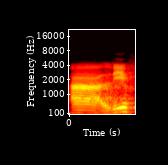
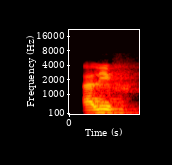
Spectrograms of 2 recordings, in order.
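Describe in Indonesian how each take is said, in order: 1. Vokalnya dibaca panjang. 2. Vokalnya dibaca pendek. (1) "Bukan alif ya, Kalau alif itu panjang tuh" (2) "tapi alif ya"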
